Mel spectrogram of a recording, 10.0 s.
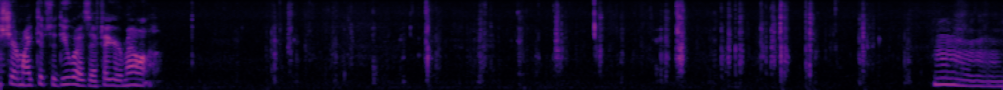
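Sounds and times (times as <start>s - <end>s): person chewing crunchy food: 1.9s - 9.4s.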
